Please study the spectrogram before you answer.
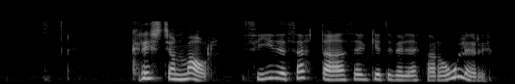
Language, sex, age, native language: Icelandic, female, 40-49, Danish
